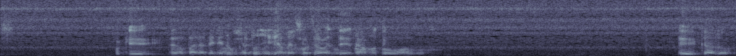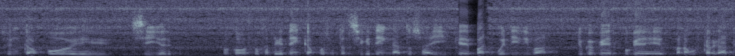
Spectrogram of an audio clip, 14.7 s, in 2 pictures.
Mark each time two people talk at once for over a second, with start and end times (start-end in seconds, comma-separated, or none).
2.1-4.0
